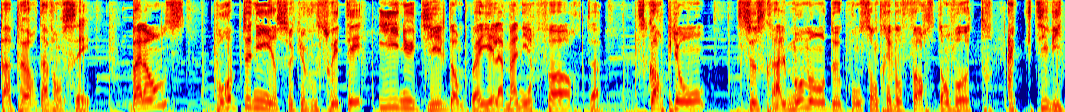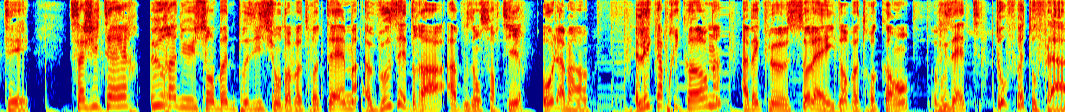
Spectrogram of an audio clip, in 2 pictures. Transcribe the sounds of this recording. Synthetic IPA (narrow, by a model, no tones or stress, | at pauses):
papœʁd̪avɑ̃sḛ | balɑ̃s | puʁɔp̚t̪əniʁsəkəvuswɛt̪einyt̪ild̪ɑ̃plwajelamanjɛʁfɔʁt̪skɔʁpjɔ̃səsəʁa̰ləmɔmɑ̃d̪əkɔ̃sɑ̃t̪χevofɔʁsd̪ɑ̃vot̪χak̚t̪ivit̪ḛsaʒit̪ɛʁyʁanysɑ̃bɔnpozisjɔ̃d̪ɑ̃vɔt̪χət̪ɛmvuzɛd̪ʁaa̰vuzɑ̃sɔʁt̪iʁolamɛ̰̃ | lekapχikɔʁnavɛkləsɔlɛjd̪ɑ̃vɔt̪χəkɑ̃ | vuzɛt̪ːufɛt̪ufla̰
